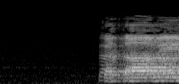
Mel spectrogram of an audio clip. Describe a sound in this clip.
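A woman sobs and wails with grief close by.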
